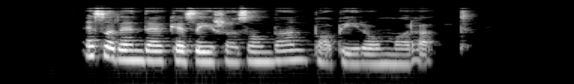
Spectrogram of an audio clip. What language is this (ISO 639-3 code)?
hun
